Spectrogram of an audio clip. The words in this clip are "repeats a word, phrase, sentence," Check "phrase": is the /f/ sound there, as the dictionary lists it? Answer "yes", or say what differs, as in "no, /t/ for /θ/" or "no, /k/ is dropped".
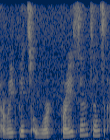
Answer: no, /p/ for /f/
